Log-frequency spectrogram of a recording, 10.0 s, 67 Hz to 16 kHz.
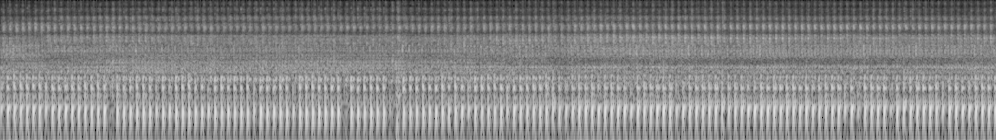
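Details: Briggs & Stratton 900 series small single-cylinder engine, fuel valve shut off to run it dry: steady, even beat with no misses or knocks; runs smooth and healthy.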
